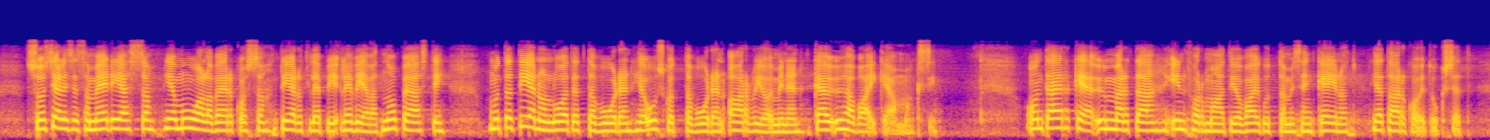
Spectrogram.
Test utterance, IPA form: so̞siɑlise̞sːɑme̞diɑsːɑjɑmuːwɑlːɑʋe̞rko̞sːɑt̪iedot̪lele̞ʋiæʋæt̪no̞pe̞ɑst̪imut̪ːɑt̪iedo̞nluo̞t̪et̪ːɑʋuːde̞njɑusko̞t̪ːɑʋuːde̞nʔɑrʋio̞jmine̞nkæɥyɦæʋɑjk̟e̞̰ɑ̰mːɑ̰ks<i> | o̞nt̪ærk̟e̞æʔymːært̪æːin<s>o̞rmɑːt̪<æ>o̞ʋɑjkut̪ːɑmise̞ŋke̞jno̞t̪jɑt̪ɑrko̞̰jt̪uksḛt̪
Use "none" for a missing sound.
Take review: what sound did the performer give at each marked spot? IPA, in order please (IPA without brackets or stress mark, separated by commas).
i, f, i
